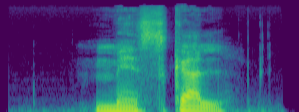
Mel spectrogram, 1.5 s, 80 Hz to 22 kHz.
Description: Mezcal (/mɛˈskæl/ , Latin American Spanish: [mesˈkal]
MezcalPronunciation.ogg.mp3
